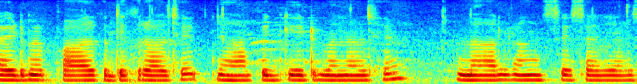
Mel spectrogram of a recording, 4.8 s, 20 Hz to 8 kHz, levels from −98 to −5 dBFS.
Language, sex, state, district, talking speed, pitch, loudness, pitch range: Angika, female, Bihar, Bhagalpur, 200 wpm, 175 Hz, -15 LUFS, 170-180 Hz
